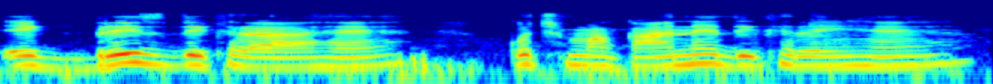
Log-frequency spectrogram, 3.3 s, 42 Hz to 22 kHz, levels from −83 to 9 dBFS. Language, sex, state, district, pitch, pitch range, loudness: Hindi, male, Gujarat, Valsad, 170 Hz, 160-185 Hz, -18 LUFS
